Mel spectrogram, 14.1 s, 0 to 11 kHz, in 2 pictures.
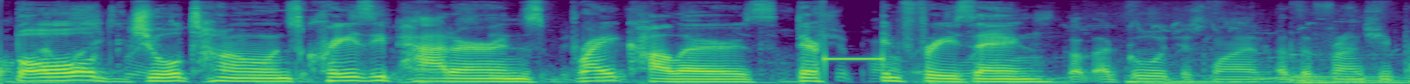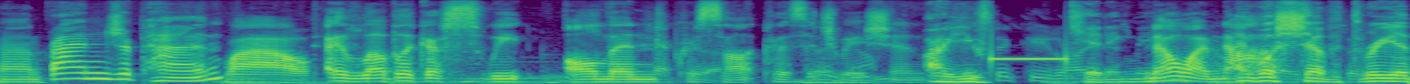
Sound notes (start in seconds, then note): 4.1 beep; 12.0 beep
